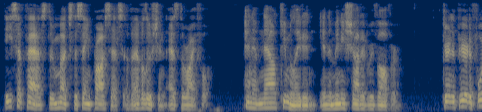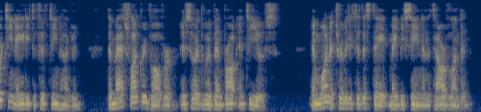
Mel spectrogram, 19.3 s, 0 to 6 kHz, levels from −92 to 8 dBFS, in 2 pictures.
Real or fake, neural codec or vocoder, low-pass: real; none; 5.4 kHz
